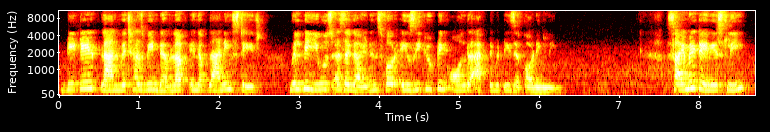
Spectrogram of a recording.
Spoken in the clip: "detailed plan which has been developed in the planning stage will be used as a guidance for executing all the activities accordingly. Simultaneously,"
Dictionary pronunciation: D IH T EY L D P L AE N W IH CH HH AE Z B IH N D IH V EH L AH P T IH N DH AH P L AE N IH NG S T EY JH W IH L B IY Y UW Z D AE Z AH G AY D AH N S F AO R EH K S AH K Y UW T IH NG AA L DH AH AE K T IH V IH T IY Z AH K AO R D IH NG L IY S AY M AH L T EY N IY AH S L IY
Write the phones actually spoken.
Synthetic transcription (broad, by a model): D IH T EY L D P L AE N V IH CH HH AE Z B IH N D IH V EH L AH P T IH N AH P L AE N IH NG S T EY JH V IH L B IY Y UW Z D AE Z AH G AY D AH N S F AO R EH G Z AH K Y UW T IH NG AA L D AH AE K T IH V IH T IY Z AH K AO R D IH NG L IY S AY M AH L T EY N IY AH S L IY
